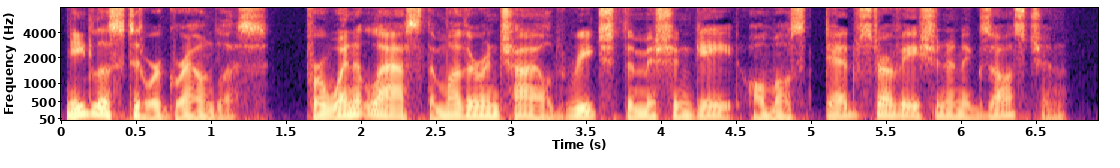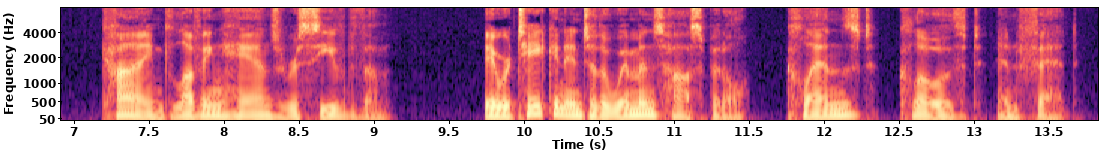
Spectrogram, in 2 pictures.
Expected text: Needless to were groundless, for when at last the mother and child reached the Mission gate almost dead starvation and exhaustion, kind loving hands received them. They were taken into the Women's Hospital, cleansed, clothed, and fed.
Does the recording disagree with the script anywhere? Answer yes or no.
no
